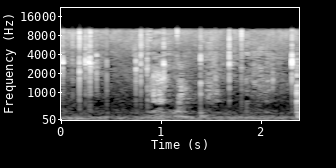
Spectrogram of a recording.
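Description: Chana dal sautéing in hot sesame oil for Chettinad kara kuzhi paniyaram, giving a steady crackling sizzle with sharp little pops scattered throughout, close and fairly quiet.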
